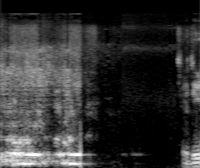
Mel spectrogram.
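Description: A man's drawn-out, steady-pitched hesitation sound, a held 'eee' heard through a video call, which breaks off a little under a second in. After a short near-silent pause he starts speaking again near the end.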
